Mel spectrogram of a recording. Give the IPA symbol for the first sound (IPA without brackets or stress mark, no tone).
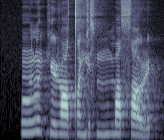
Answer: ũ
